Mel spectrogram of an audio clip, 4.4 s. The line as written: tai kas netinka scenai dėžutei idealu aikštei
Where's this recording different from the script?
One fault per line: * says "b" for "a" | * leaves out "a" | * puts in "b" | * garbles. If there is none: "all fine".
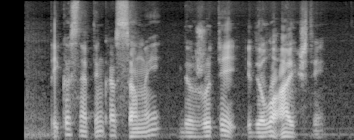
all fine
